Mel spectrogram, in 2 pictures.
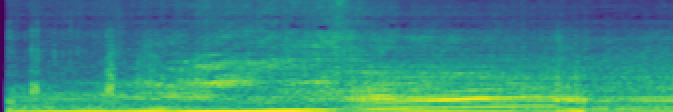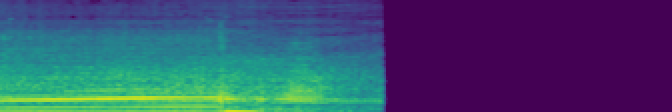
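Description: A car engine accelerating hard through the gears: its pitch climbs, drops sharply at an upshift about three and a half seconds in and again about five and a half seconds in, then climbs again before cutting off suddenly.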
